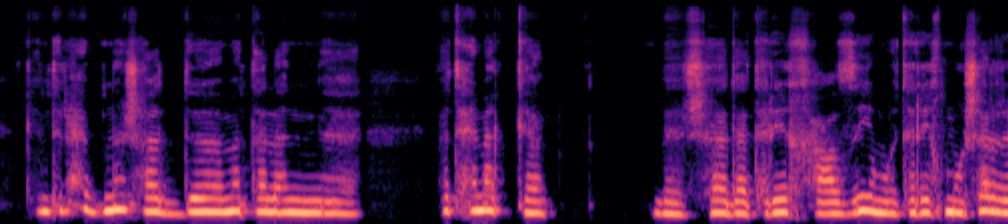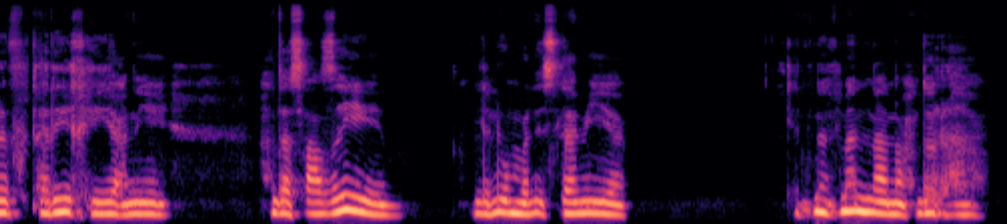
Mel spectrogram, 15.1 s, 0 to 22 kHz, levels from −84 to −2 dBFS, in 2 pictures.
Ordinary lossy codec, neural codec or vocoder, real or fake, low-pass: none; vocoder, 44.1 kHz, 128 mel bands, Pupu-Vocoder; fake; 19.8 kHz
